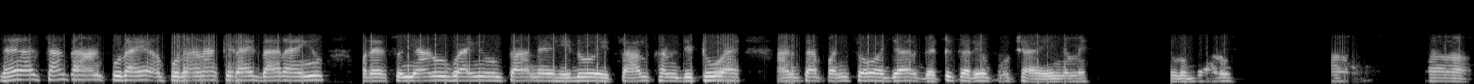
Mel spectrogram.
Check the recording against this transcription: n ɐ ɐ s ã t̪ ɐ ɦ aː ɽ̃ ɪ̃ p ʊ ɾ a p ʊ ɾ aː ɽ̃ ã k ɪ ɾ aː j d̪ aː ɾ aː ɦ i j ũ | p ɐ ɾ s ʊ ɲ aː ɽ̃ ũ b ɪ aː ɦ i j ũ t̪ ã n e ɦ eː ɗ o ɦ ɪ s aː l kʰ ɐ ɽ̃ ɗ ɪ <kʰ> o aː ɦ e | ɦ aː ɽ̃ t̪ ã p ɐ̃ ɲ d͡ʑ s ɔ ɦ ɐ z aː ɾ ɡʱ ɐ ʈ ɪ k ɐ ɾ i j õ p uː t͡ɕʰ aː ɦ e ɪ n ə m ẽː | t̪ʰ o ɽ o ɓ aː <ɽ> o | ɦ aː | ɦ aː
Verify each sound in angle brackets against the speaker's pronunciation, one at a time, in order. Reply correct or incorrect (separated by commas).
incorrect, correct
